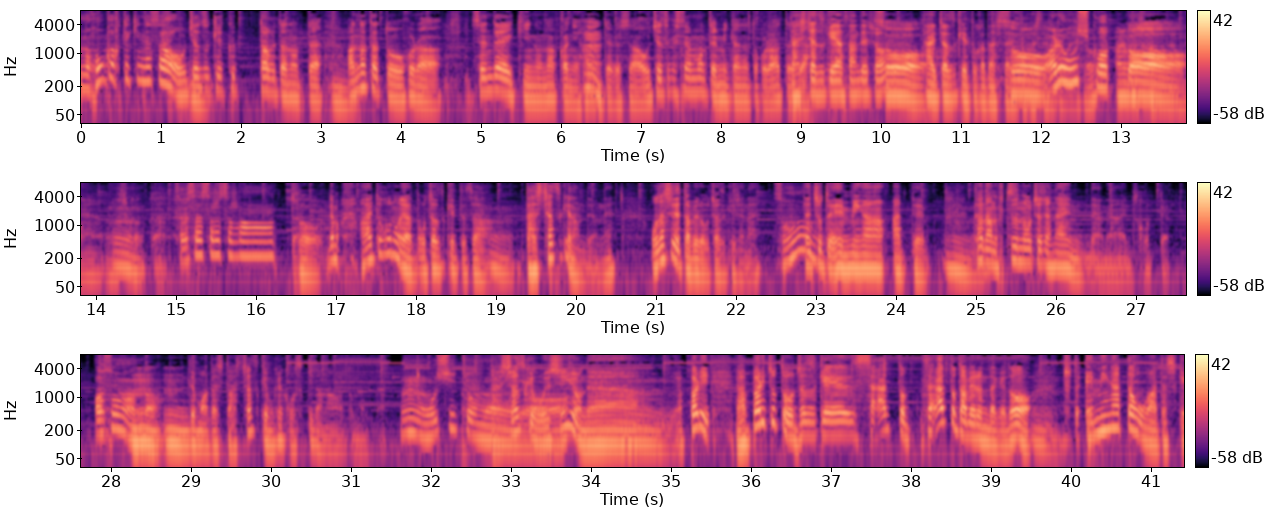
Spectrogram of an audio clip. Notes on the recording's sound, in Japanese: From Radiotalk。パーキング収録。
